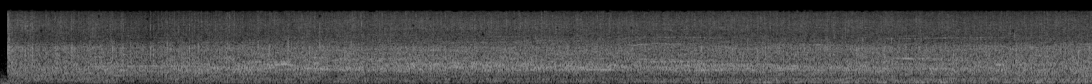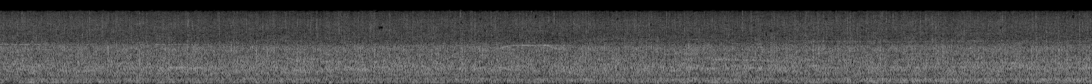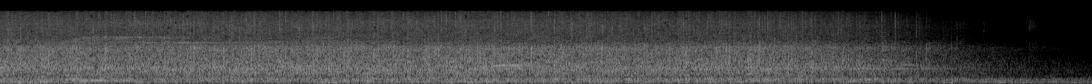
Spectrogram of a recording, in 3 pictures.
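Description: Large concert-hall audience applauding and cheering in a steady ovation, with a few whistles.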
